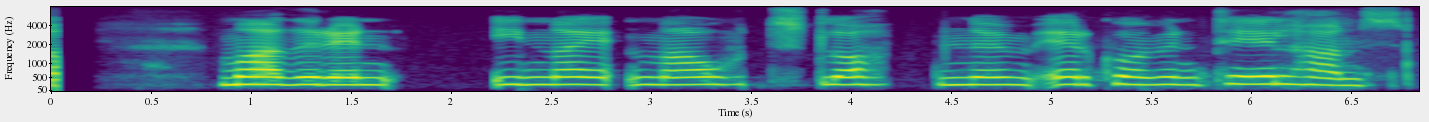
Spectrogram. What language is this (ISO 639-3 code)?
isl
